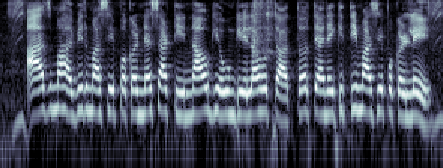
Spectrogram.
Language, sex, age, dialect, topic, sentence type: Marathi, female, 18-24, Standard Marathi, agriculture, statement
